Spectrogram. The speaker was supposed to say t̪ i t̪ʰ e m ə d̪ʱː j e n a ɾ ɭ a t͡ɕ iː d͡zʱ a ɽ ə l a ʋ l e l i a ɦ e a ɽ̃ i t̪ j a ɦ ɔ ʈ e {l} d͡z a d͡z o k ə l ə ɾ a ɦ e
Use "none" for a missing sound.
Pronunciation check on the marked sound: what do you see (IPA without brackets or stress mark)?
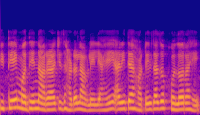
l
